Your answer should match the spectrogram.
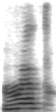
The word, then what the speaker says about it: read: pasado de frío es red red se escribe igual que se pronuncia diferente peter red tribu c's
